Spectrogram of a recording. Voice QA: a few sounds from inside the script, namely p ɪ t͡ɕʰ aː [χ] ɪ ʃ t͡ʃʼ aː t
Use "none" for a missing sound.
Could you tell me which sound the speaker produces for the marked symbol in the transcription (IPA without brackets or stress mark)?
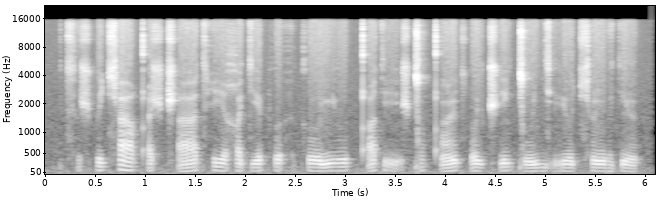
qʼ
